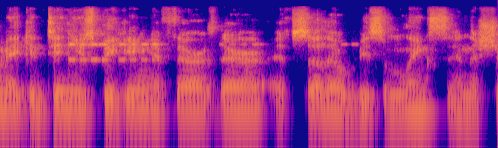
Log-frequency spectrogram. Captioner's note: phone ringing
